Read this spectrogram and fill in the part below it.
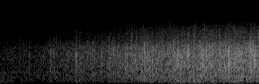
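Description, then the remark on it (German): Applause from an audience after a speech by the Pope, a broad crackling wash of many hands clapping that swells steadily louder over a few seconds, with no voices over it. “Applaus für diese energisch vorgetragenen Worte des Papstes.”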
